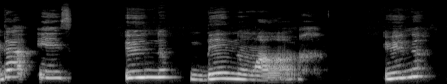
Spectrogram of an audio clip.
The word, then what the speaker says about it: baignoire: So I told you that when it's GNOE, we do not pronounce the E, but we go directly to noix.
